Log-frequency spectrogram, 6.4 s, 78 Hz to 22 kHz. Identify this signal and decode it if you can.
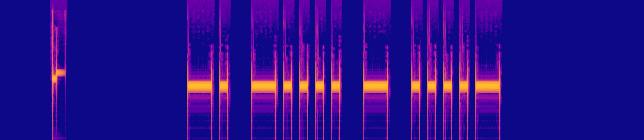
Morse code, heard as a keyed tone, about 15 wpm, 700 Hz. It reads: N6T4
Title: All Cut Numbers - 4-Digit 15wpm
